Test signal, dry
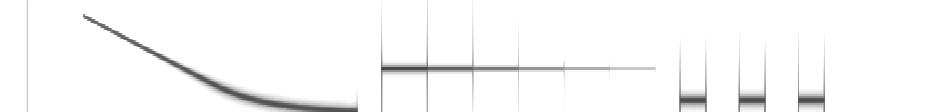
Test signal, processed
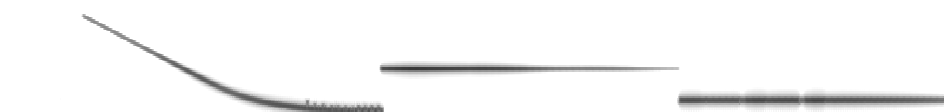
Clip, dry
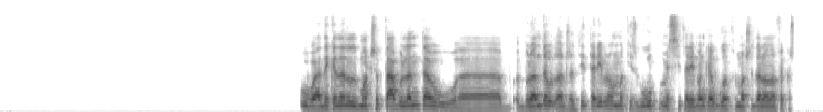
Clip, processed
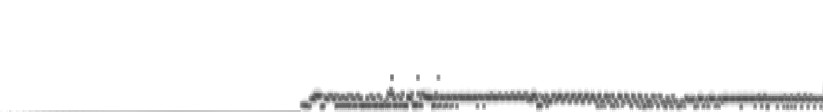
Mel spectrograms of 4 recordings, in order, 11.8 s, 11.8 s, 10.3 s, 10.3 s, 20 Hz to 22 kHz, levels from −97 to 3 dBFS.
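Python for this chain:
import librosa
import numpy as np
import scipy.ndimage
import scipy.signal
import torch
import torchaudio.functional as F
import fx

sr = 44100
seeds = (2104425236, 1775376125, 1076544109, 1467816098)

y = fx.echo_swell(x, sr, ms=83, loudest=5, wet_db=-6.5)
y = fx.spec_topn(y, sr, count=2)
y = fx.rotary(y, sr, hz=0.75)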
